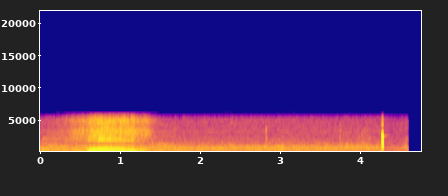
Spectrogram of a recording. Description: My cat "nim nim" having a snooze on the back of the couch snoring away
